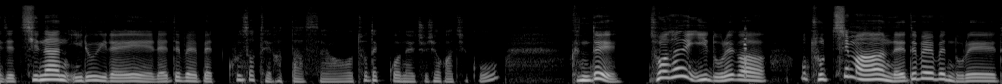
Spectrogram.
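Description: A speech clip with a corrupt frame decoded at 7.44 to 7.46 s: a few consecutive compressed frames arrived with damaged bits, and the decoder played them anyway instead of concealing them. The misread gains and codes put energy at the wrong frequencies for that short span, so the speech is broken by a sudden blip, a brief squeaky burst of noise peaking at around -15 dBFS.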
